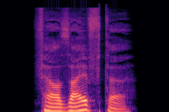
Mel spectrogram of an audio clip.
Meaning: inflection of verseifen: 1. first/third-person singular preterite 2. first/third-person singular subjunctive II
- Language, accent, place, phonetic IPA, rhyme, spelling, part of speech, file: German, Germany, Berlin, [fɛɐ̯ˈzaɪ̯ftə], -aɪ̯ftə, verseifte, adjective / verb, De-verseifte.ogg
